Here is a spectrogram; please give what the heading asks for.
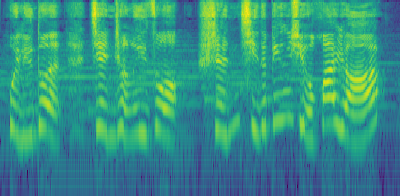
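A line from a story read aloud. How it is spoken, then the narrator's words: Shouting in unison. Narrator (Chinese): 他们异口同声的喊道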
